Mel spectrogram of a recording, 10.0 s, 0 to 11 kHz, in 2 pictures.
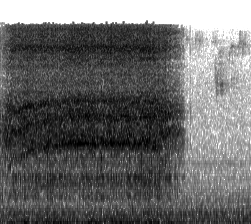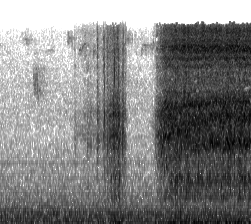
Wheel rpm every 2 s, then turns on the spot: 150, 60, 0, 60, 160.
none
